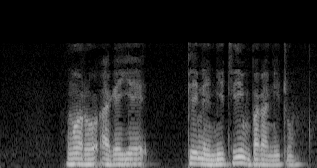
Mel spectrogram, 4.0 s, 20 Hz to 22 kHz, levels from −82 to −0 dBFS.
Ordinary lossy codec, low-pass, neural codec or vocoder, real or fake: AAC, 24 kbps; 19.8 kHz; autoencoder, 48 kHz, 32 numbers a frame, DAC-VAE, trained on Japanese speech; fake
